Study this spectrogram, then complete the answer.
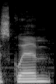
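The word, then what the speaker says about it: Sequim: Someone did I told someone at work that I was going to Squim and they um they're like that's how that's pronounced.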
